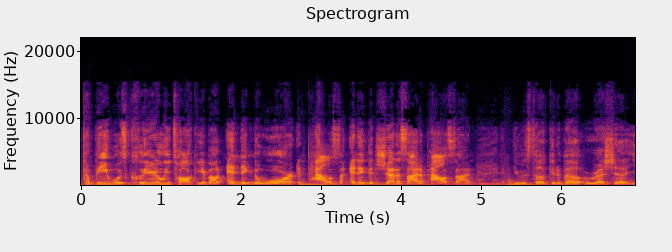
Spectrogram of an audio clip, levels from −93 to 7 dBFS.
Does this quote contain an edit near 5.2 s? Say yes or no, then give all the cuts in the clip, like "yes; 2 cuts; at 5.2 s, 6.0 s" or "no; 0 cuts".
yes; 1 cut; at 5.2 s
